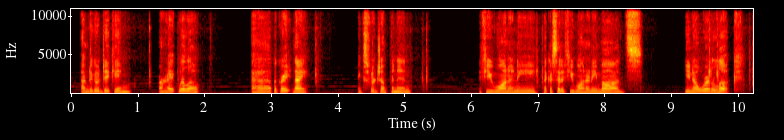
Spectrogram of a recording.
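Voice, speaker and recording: A woman with a medium pitch speaks at a moderate pace, her intonation fairly even and her pauses long and frequent. The sound is dry and close with no echo, with music in the background. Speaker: streamer. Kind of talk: live gameplay stream chat.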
